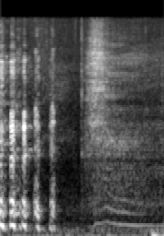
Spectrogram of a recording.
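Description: Men chuckling briefly over a spoken "all right", then one voice holding a long, level hesitation sound.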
